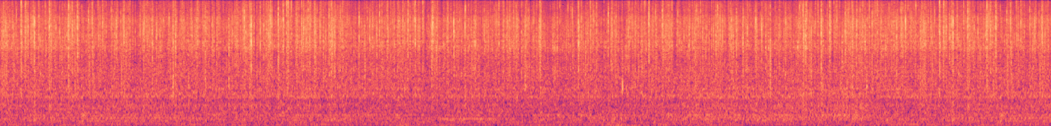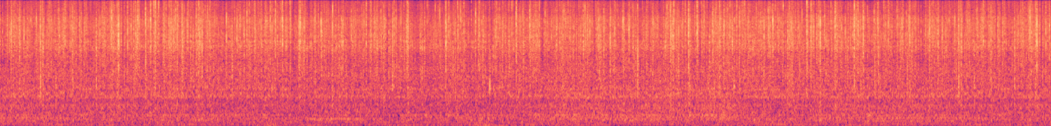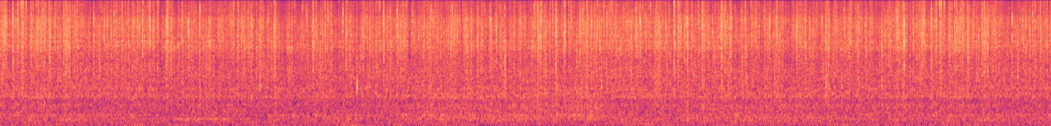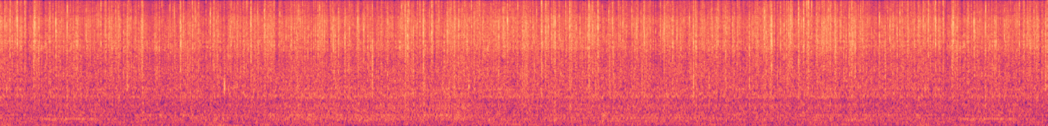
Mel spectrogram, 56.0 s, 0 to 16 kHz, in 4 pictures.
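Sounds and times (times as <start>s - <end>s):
rain on a car: 0.0s - 56.0s.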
